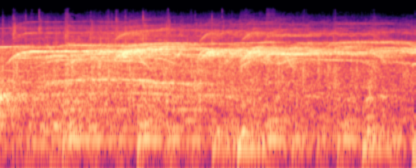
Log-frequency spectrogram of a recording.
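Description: A large crowd cheering and whistling, with many overlapping whistles rising and falling in pitch, loud and steady throughout, in answer to a line from the speaker.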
